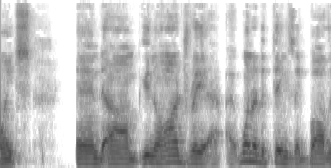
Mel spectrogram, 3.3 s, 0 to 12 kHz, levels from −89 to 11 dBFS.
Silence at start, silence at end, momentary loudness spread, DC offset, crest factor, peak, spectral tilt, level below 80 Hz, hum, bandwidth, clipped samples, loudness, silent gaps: 0 s; 0 s; 7 LU; under 0.1%; 14 dB; -10 dBFS; -5.5 dB/octave; -60 dBFS; none; 11.5 kHz; under 0.1%; -24 LUFS; none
